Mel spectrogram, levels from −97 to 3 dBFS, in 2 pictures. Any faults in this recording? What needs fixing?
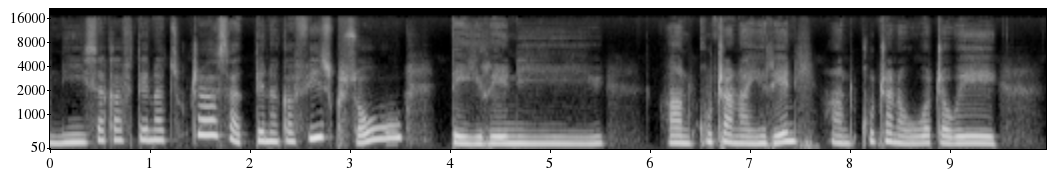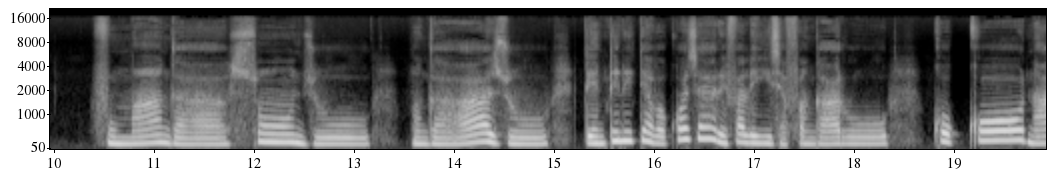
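Throughout, the speech sounds swirly, hollow and smeared, attacks are soft, and nothing reaches above 16.6 kHz. That's generation loss, likely from about four Vorbis passes near 64 kbit/s, each adding fresh quantisation noise on a new frame grid. Work from a lossless master and encode once.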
